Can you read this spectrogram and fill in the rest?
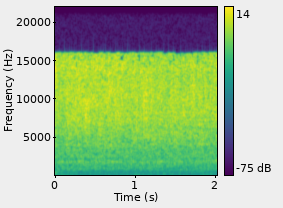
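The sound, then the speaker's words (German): A steady, continuous hiss of running water from a shower someone is taking, with no pauses or voices over the unbroken rush. “Kann ich mich also in Ruhe duschen. Es wird erstmal ein bisschen kalt”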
